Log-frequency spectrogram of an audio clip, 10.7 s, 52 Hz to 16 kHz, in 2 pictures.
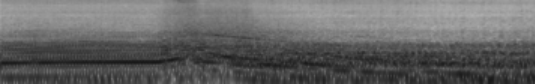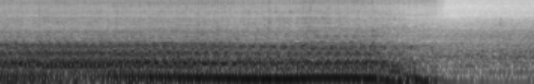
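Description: Ford 302 V8 with a roller cam and Holley Sniper fuel injection running on a test stand: held at raised revs, then let down about two seconds in, its pitch falling back to a steady idle. About nine and a half seconds in the engine shuts off.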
